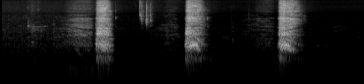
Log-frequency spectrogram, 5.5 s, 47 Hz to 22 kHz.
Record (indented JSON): {
  "exhalation_length": "5.5 s",
  "exhalation_amplitude": 32768,
  "exhalation_signal_mean_std_ratio": 0.3,
  "survey_phase": "beta (2021-08-13 to 2022-03-07)",
  "age": "65+",
  "gender": "Male",
  "wearing_mask": "No",
  "symptom_cough_any": true,
  "symptom_runny_or_blocked_nose": true,
  "symptom_fatigue": true,
  "smoker_status": "Never smoked",
  "respiratory_condition_asthma": false,
  "respiratory_condition_other": false,
  "recruitment_source": "REACT",
  "submission_delay": "2 days",
  "covid_test_result": "Negative",
  "covid_test_method": "RT-qPCR",
  "influenza_a_test_result": "Negative",
  "influenza_b_test_result": "Negative"
}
